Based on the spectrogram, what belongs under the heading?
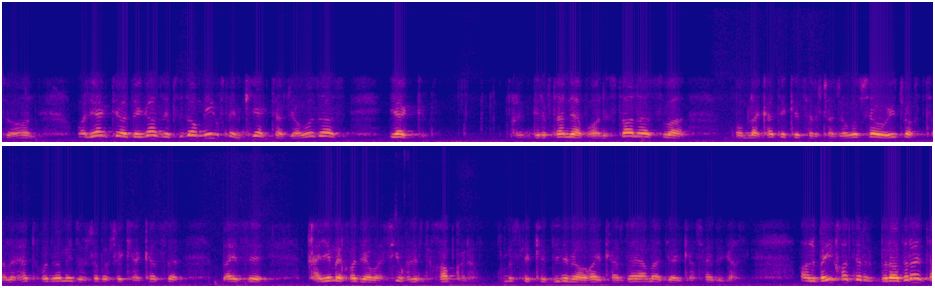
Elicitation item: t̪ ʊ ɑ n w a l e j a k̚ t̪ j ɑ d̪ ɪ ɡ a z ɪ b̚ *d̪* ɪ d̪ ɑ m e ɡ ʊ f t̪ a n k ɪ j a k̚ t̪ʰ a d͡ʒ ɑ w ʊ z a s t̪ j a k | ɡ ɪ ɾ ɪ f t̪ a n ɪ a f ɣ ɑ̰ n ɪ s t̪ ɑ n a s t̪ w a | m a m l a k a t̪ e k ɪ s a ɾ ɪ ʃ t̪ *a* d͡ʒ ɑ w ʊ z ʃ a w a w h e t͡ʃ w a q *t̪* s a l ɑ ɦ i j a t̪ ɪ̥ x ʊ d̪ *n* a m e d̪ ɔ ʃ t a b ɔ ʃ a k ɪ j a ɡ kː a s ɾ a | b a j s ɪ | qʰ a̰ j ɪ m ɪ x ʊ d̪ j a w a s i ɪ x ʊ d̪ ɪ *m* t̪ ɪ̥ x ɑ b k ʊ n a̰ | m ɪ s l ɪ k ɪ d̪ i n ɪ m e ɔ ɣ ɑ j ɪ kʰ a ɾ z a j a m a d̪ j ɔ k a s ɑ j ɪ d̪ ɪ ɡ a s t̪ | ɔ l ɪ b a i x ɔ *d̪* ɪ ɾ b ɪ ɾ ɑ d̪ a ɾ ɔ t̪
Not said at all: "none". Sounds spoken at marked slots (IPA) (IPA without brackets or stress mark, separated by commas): t̪, a, t̪, n, n, t̪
